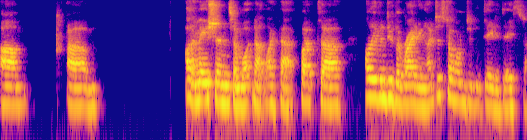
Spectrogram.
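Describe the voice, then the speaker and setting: A woman with an American accent, a fairly low pitch and fairly even intonation, broken by long, frequent pauses. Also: moderate pace. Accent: New York accent, comes out sometimes. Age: 60s. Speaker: marketing agency owner and coach. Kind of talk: interview. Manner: halting, many fillers.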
